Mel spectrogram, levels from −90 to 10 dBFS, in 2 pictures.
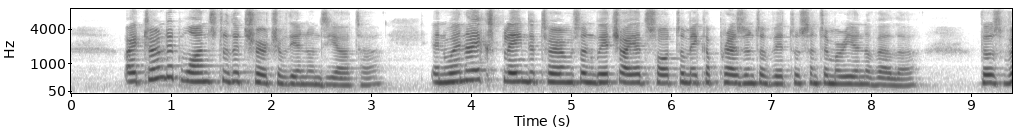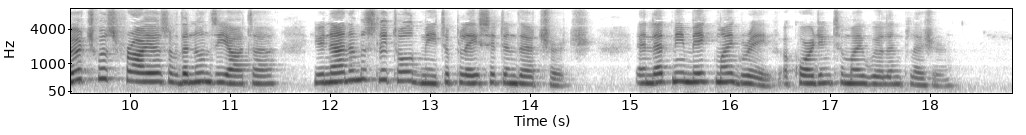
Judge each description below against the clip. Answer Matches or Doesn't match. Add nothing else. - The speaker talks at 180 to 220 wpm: Matches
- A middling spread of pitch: Matches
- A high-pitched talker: Matches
